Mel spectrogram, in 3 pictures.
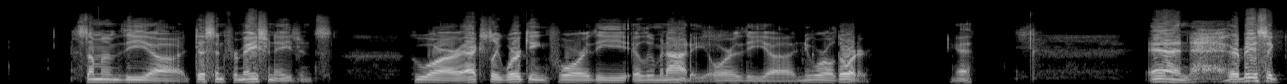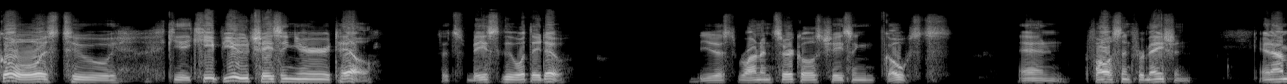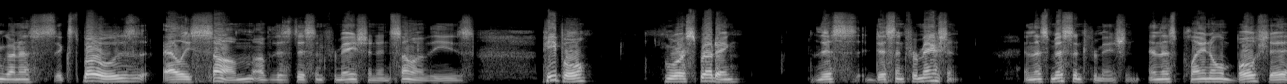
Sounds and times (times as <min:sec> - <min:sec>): Speech: 0:00.6 - 0:03.4, 0:04.1 - 0:08.7, 0:09.5 - 0:10.5, 0:11.5 - 0:16.7, 0:17.3 - 0:18.6, 0:19.8 - 0:22.4, 0:23.1 - 0:31.6, 0:32.2 - 0:33.2, 0:33.9 - 0:35.3, 0:35.9 - 0:38.6.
